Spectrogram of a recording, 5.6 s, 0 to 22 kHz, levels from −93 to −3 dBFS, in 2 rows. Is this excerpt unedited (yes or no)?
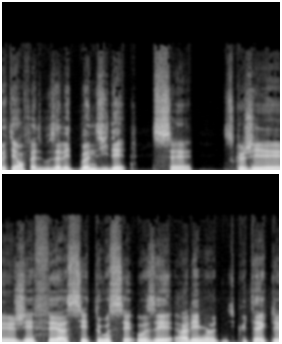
no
